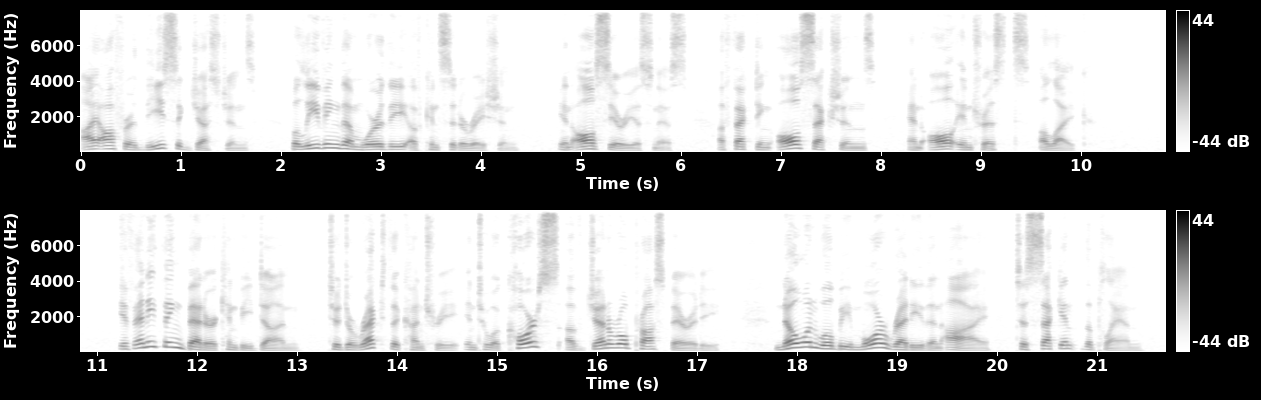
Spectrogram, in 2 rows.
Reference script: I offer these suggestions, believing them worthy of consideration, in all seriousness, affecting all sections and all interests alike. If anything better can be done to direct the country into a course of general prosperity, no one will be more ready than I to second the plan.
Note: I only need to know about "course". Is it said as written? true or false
true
